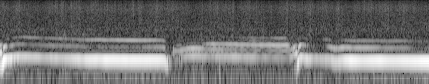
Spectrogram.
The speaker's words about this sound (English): The animals began to howl.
